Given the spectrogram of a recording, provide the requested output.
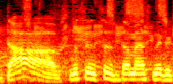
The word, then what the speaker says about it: Dobbs: Completed out left to Dobbs. Oh, his name is Dobbs. And they'll work it inside the 15-yard line before it's all His name not even Romeo Dubes. It's Dobbs.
